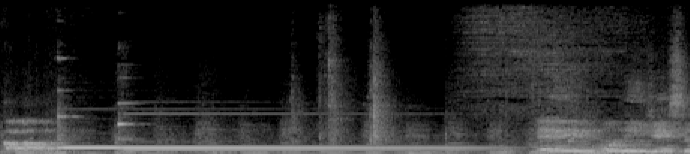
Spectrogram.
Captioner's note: doorbell rings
